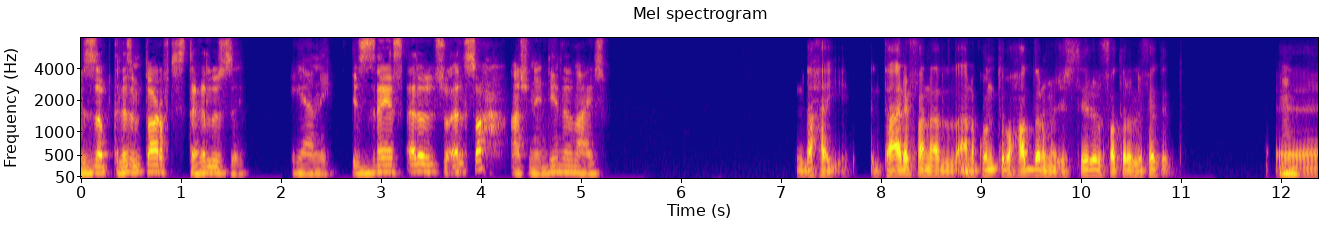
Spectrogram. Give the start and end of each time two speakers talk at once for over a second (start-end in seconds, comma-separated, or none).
none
